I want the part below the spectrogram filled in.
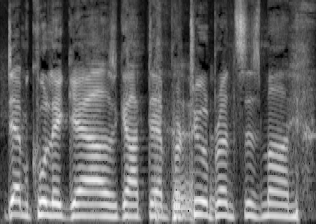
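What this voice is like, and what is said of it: Put-on Jamaican accent. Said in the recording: “Is Daniel Craig doing the fucking accent the whole time? ... he'll go into space and become a space Jamaican.”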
